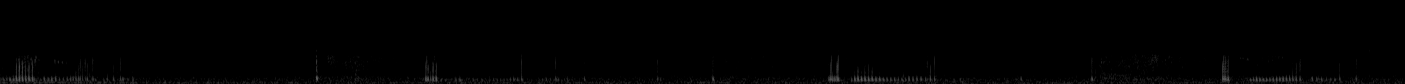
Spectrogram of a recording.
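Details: Snoring from a tired pet Chihuahua indoors, with low rasping breaths recurring about every four seconds, each a short rough rumble, separated by faint clicks and quiet breathing.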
